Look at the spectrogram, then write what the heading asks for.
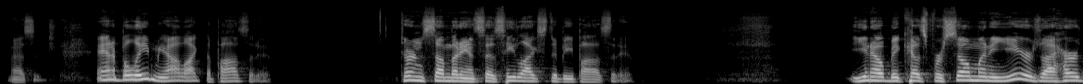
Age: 60-79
